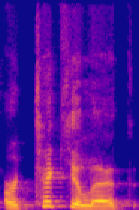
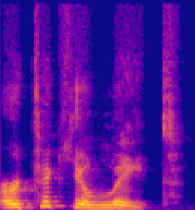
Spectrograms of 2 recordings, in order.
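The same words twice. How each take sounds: First: The ending is said the adjective way. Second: The ending is said the verb way. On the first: It describes someone who speaks clearly. "someone who is articulate" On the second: It is the action of expressing clearly. "which is the verb. The ending is different"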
